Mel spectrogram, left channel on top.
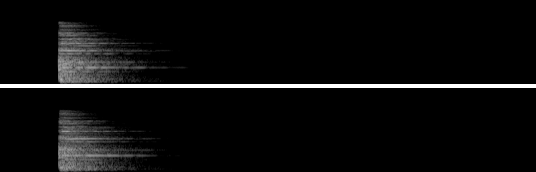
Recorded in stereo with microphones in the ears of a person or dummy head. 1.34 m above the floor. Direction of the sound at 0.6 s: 40° left (ahead or behind).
